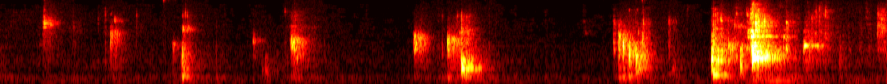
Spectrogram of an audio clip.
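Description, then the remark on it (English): Someone drinking water: a series of small wet sips and swallows at uneven intervals, ending in a louder burst of gulping. No one talks. “I need some water. Hold on a second. My mouth is getting dry.”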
